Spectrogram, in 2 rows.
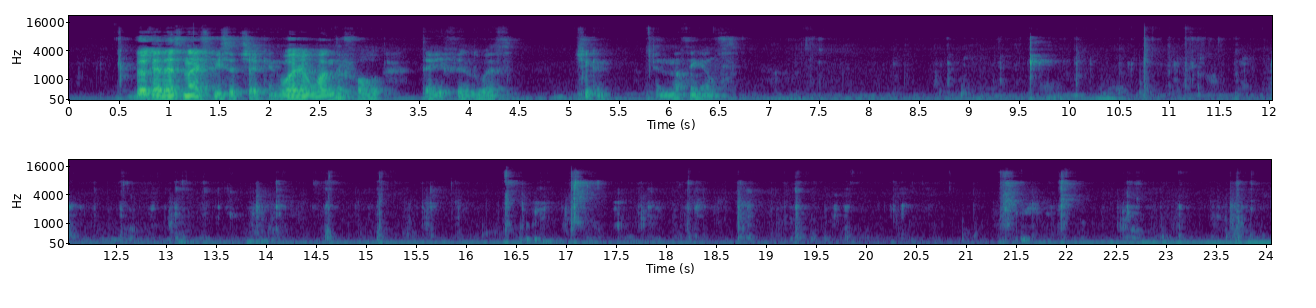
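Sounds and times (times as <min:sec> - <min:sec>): person chewing food: 0:06.6 - 0:24.0.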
